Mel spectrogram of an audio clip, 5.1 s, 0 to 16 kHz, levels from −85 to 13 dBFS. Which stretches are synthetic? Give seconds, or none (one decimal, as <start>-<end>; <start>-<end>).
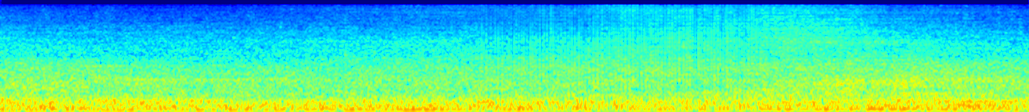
2.4-3.8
